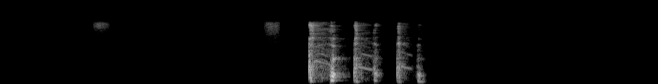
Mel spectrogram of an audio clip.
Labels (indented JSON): {
  "expert_labels": [
    {
      "quality": "good",
      "cough_type": "dry",
      "dyspnea": false,
      "wheezing": false,
      "stridor": false,
      "choking": false,
      "congestion": false,
      "nothing": true,
      "diagnosis": "obstructive lung disease",
      "severity": "mild"
    }
  ],
  "age": 23,
  "gender": "female",
  "respiratory_condition": false,
  "fever_muscle_pain": false,
  "status": "symptomatic"
}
